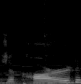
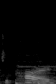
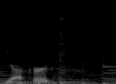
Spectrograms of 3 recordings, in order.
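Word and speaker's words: Jacquard: And it was named after Joseph Marie Jakard, who's the person who invented it. I actually had to look up how to say this word because I thought it was yakard.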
